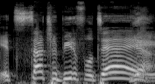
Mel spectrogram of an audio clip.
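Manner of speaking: mock charismatic cult-leader tone, high. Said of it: "in kind of a brainwashing type way".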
